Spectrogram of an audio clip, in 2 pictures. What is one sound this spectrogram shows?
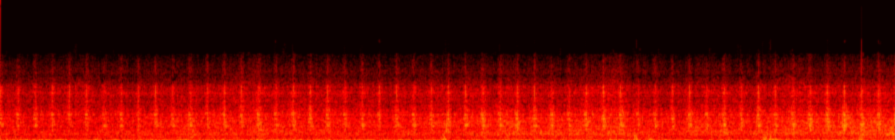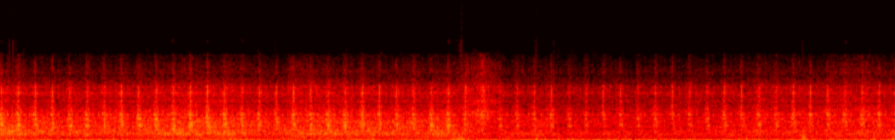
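Strong wind roars against a fast-moving bicycle.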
